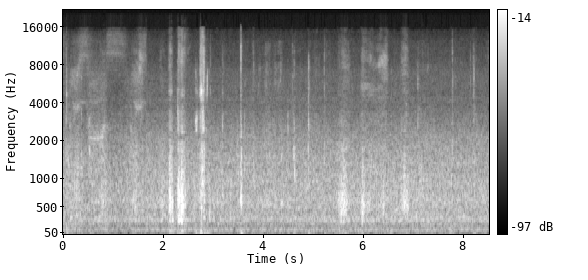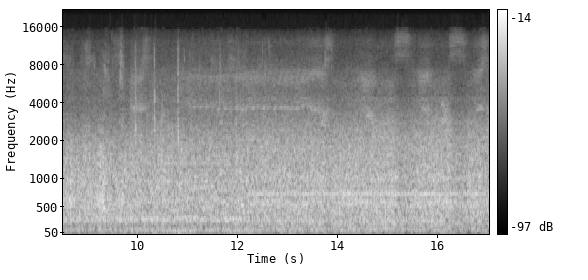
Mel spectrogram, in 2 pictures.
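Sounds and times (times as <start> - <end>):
person chewing and biting: 2.1 - 11.0.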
